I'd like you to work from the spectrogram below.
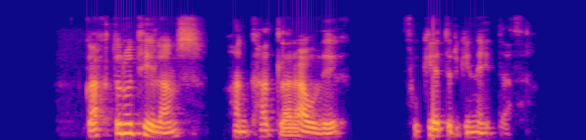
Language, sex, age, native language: Icelandic, female, 60-69, Icelandic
